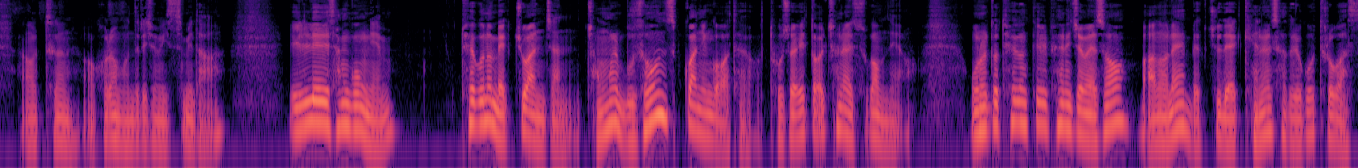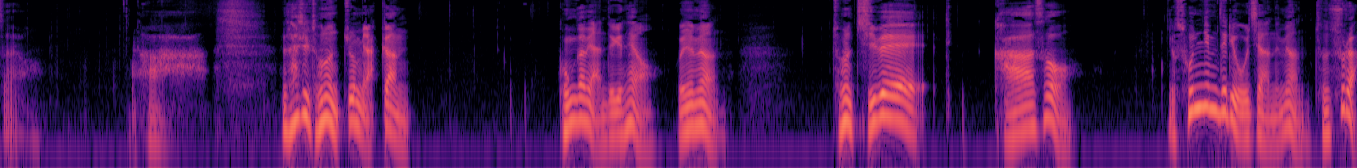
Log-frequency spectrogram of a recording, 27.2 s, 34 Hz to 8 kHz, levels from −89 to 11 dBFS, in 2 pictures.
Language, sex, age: Korean, male, 40-59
